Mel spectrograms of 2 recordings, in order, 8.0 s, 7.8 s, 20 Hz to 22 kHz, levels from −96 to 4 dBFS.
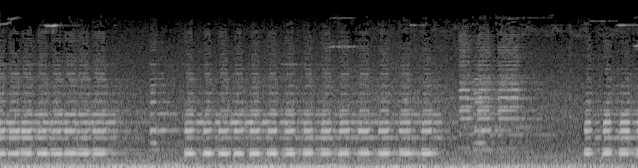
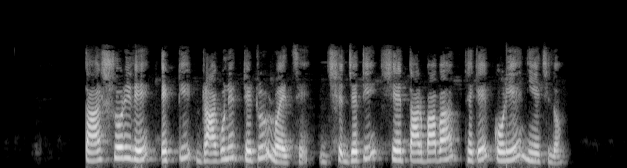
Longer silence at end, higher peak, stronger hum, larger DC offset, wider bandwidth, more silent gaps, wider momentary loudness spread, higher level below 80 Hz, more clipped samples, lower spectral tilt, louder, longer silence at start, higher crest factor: second, 0 s vs 0.8 s; second, -10 dBFS vs -2 dBFS; neither; neither; first, 15 kHz vs 6.8 kHz; neither; about the same, 8 LU vs 10 LU; first, -30 dBFS vs -60 dBFS; neither; about the same, -6.5 dB/octave vs -6 dB/octave; second, -25 LUFS vs -17 LUFS; second, 0 s vs 1.05 s; about the same, 14 dB vs 16 dB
